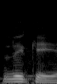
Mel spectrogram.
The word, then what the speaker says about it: Liedtke: How do you pronounce it? Liedtke? Liedtke, yeah. Yeah, but it's spelled crazy. L-I-D... Lied. Yeah. That was Brian saying, it's just Lied TKE.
